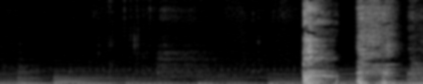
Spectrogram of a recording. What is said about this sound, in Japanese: ちょっとくしゃみしたら入っちゃうでしょ咳したら入っちゃうでしょ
